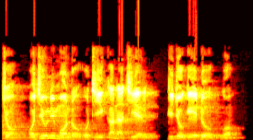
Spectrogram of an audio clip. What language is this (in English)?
Luo (Kenya and Tanzania)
